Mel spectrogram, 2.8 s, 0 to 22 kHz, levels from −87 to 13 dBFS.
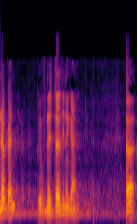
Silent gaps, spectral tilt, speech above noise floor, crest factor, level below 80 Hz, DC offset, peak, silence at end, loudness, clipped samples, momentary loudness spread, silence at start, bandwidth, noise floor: none; -5.5 dB/octave; 28 dB; 18 dB; -64 dBFS; under 0.1%; 0 dBFS; 0 s; -17 LUFS; under 0.1%; 17 LU; 0 s; 12 kHz; -44 dBFS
